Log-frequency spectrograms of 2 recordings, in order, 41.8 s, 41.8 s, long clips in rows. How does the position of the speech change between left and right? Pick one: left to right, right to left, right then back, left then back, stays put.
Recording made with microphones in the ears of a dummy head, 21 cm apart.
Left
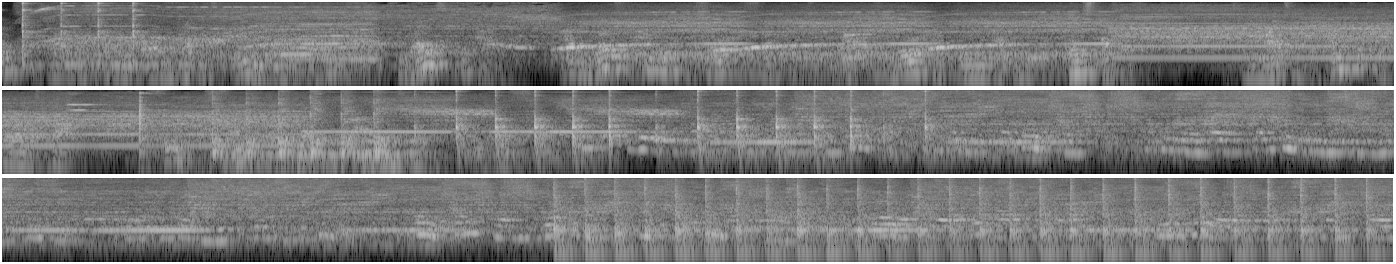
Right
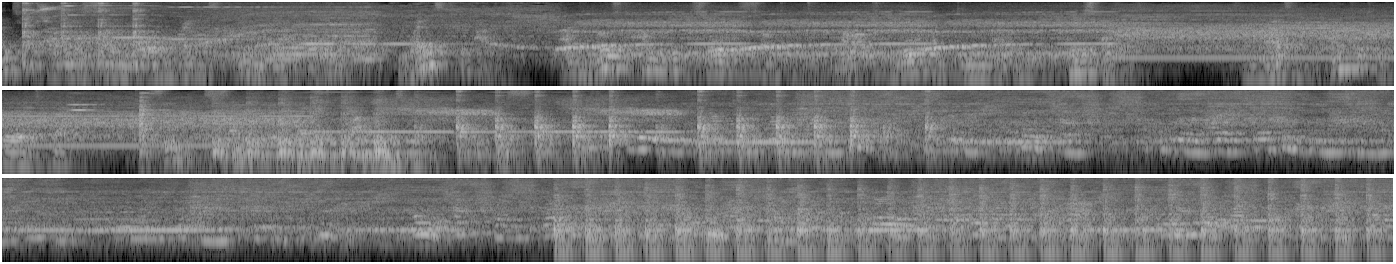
left then back.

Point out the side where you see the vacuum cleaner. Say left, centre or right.
left.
